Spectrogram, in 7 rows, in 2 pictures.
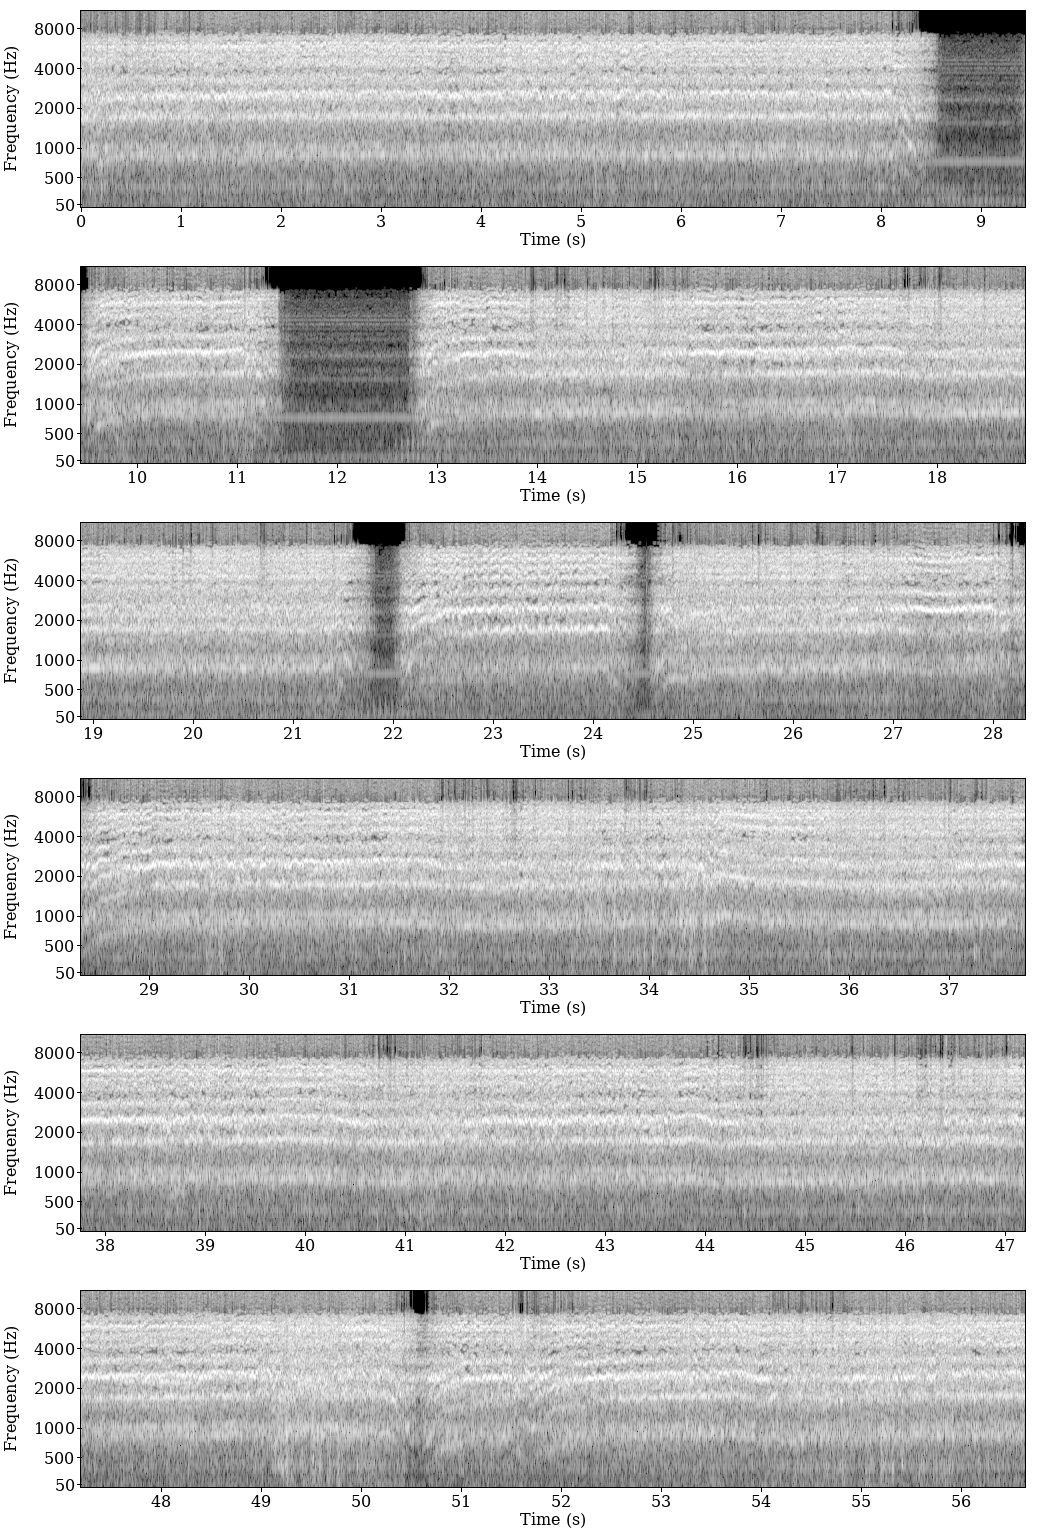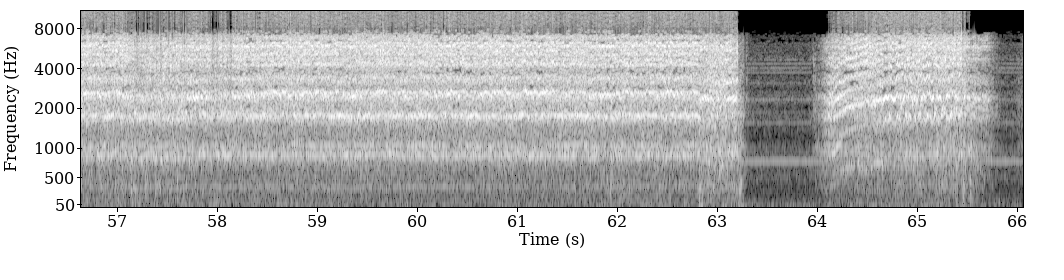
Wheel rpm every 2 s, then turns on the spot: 220, 230, 230, 230, 70, 170, 120, 220, 220, 210, 170, 180, 160, 200, 170, 220, 220, 230, 220, 220, 220, 210, 210, 220, 230, 170, 210, 220, 230, 230, 230, 150, 130.
none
